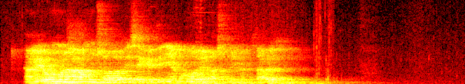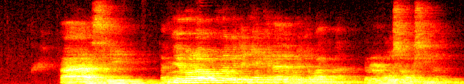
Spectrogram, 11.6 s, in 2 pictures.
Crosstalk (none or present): none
